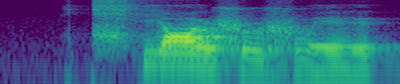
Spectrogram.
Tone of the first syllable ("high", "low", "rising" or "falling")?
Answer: falling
